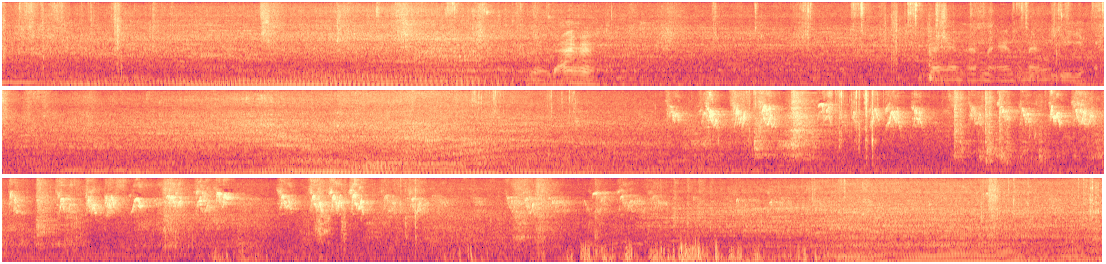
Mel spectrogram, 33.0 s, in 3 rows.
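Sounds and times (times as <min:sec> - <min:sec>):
small birds chirping: 0:15.0 - 0:33.0.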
